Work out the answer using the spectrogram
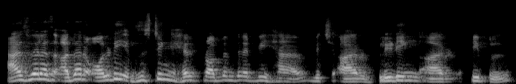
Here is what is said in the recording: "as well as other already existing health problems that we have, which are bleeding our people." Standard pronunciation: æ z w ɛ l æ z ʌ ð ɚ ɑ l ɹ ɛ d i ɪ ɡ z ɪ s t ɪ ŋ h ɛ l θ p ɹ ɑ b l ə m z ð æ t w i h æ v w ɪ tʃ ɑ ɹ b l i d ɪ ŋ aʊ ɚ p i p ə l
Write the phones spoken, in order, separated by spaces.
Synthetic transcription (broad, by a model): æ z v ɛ l æ z ʌ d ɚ ɑ l ɹ ɛ d i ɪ ɡ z ɪ s t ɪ ŋ h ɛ l t p ɹ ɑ b l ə m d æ t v i h æ v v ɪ tʃ ɑ ɹ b l i d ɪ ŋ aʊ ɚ p i p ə l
